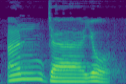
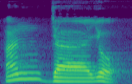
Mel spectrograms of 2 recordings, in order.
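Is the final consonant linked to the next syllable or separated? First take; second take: linked; linked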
